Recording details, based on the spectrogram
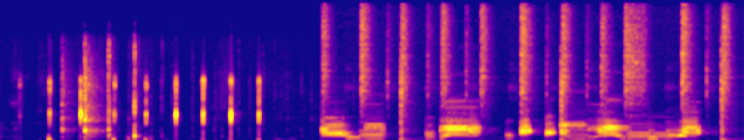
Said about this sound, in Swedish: Då avslutar vi med en applåd. Ja, det måste vi testa.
